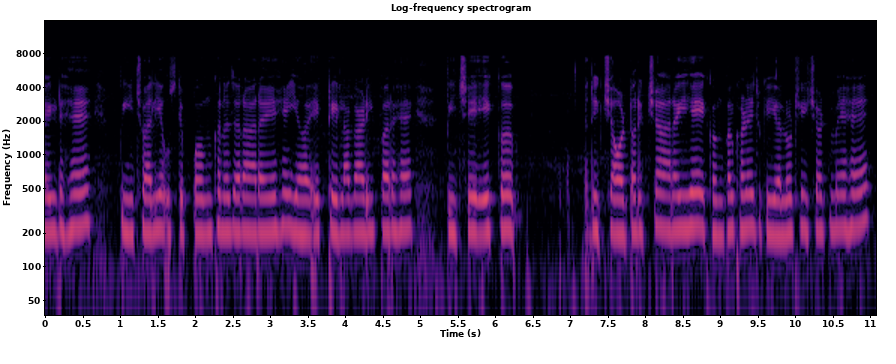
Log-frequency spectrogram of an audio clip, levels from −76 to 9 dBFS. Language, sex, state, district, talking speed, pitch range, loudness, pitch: Hindi, female, Bihar, Saharsa, 195 wpm, 205-220 Hz, -34 LUFS, 210 Hz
